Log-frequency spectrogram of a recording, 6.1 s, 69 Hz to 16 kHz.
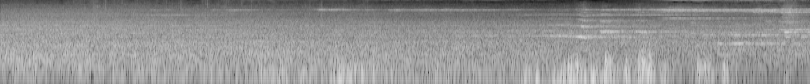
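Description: Class 150 diesel multiple unit pulling away, with a steady rumble and thin high wheel-squeal tones that come in about two seconds in and grow stronger. A few low knocks sound near the end as it runs over the track.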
